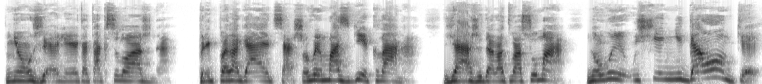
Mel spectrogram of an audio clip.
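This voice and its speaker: A shrill raspy goblin warlord. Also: male voice, moderate pace, bright, forceful tone, heavily acted. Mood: ranting. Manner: barking, ranting orders. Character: cruel scheming male goblin warlord, short-tempered.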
